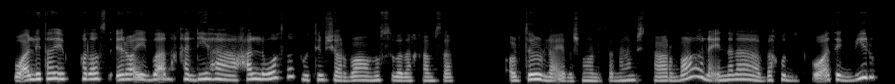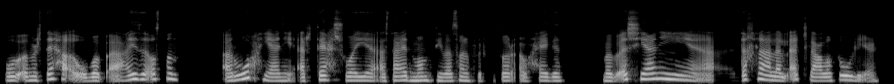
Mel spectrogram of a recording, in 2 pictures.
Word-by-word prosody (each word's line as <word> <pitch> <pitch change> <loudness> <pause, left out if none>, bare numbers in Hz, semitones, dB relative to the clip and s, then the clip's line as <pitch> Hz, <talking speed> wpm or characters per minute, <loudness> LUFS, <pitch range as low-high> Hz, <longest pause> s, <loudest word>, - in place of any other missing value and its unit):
وقال 185 +4 +5
لي 250 - +6
طيّب 260 0 +3
خلاص 255 0 +3
إيه 215 - +5
رأيِك 235 -2 +3
بقى 235 +3 +2
نخلّيها 240 -1 +1
حَلّ 240 +4 +3
وسط 305 +7 0
وتمشي 210 -1 -2
16:30 190 +2 -2
بدل 175 -1 0
17:00؟ 175 -1 -6 0.6
قُلت 180 +4 0
له 235 0 +7
لأ 170 -3 -1
يا - - -1
باشمهندس، 165 +1 -6
أنا 175 +2 -4
هامشي 200 0 -5
الساعة 180 -1 -3
16:00 220 - 0
لإن 215 -9 0
أنا 225 -3 +1
باخد 190 +1 -5
وقت 225 0 +1
كبير 240 - +2 0.3
وبابقى 185 0 +2
مرتاحة، 190 +7 0
وبابقى 165 +1 +1
عايزة 235 +3 +3
أصلًا 245 0 0 0.5
أرُوح 225 - +2
يعني 170 -2 -2
أرتاح 185 +5 0
شوية، 180 -1 0
أساعد 185 +2 0
مامتي 180 0 0
مثلًا 170 +2 -1
في 170 - -14
الفطار، 175 0 -5
أو - - -3
حاجة، 175 -1 -3 0.4
ما 170 - +1
أبقاش 230 +9 0
يعني 245 -6 +3 0.4
داخلة 235 +3 +1
على 200 -4 +3
الأكل 195 +2 -1
على 170 0 +1
طول 200 +1 +2
يعني، - - -6
195 Hz, 180 wpm, -24 LUFS, 175-240 Hz, 0.6 s, له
